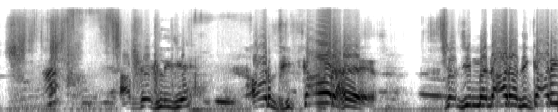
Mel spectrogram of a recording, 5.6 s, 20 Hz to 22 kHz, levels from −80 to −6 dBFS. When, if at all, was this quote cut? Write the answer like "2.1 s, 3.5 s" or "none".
none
